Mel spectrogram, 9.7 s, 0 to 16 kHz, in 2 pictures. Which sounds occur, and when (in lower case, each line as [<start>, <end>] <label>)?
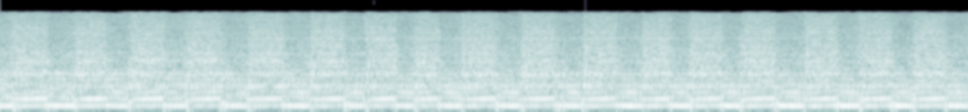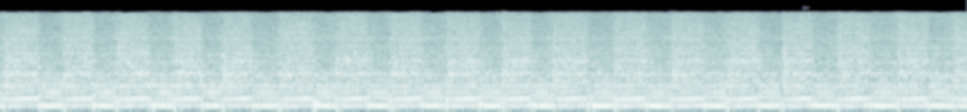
[0.00, 9.65] vroom
[0.00, 9.65] car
